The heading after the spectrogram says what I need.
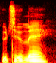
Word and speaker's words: Utsume: I have that's a hard ass pronunciation. It's like it's Utsume. It's her name.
